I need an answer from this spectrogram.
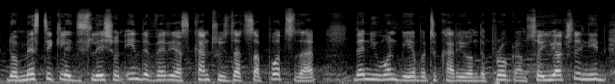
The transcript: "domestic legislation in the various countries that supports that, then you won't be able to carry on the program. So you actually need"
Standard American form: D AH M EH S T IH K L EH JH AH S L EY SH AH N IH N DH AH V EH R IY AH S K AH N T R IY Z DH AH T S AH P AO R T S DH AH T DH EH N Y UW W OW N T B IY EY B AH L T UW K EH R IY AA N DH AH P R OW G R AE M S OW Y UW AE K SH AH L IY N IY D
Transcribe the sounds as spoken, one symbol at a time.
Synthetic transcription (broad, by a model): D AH M EH S T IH K L EH JH AH S L EY SH AH N IH N DH AH V EH R IY AH S K AH N T R IY Z DH AH T S AH P AO R T S DH AH T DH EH N Y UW W OW N T B IY EY B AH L T UW K EH R IY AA N DH AH P R OW G R AE M S OW Y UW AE K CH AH L IY N IY D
